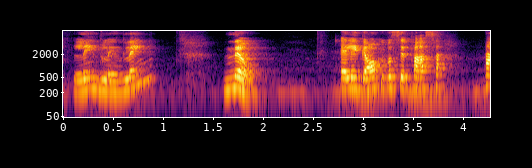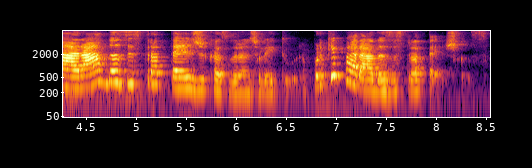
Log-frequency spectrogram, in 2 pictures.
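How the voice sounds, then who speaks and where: A woman's voice: high voice, fairly bright tone. A young woman speaking patiently to parents about reading with children, often asking questions and then answering them herself. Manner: patient, asks rhetorical questions. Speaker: reading educator. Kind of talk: explanatory talk to parents.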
